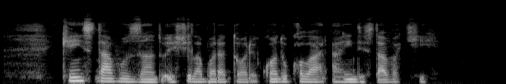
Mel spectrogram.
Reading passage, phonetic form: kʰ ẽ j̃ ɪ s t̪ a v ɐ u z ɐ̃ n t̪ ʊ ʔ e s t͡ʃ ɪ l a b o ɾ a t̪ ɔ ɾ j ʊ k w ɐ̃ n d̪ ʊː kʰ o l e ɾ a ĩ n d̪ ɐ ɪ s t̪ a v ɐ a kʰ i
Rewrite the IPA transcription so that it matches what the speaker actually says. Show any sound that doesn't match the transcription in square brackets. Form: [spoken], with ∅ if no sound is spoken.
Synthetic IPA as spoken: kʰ ẽ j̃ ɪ s t̪ a v ɐ u z ɐ̃ n [d̪] ʊ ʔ e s t͡ʃ ɪ l a b o ɾ a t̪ ɔ ɾ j ʊ k w ɐ̃ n d̪ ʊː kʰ o l [a] ɾ a ĩ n d̪ ɐ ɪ s t̪ a v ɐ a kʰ i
